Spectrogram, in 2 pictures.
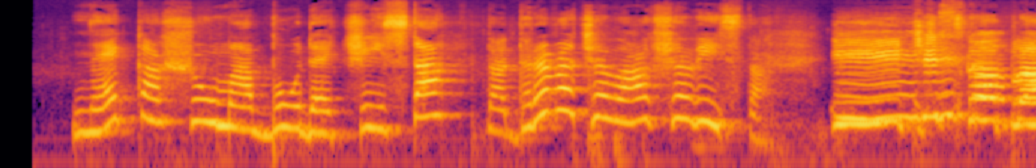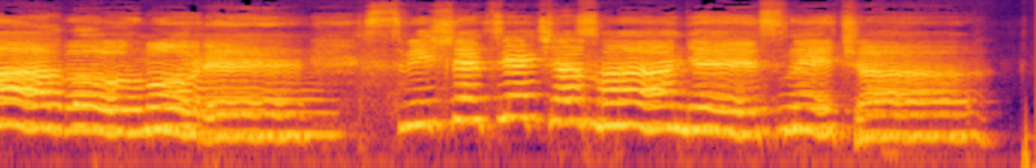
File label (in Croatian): Reklama za ocuvanje prirode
